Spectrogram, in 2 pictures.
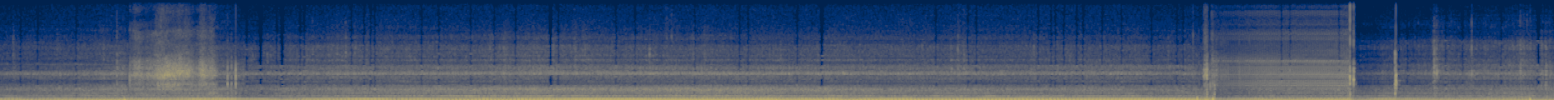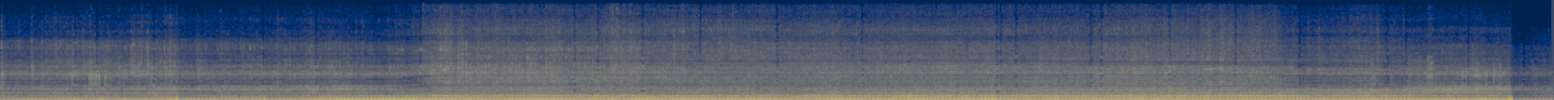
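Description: Ride-on lawn mower's engine running steadily while it mows grass, growing louder as the mower comes closer, with a brief dip about twelve seconds in.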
